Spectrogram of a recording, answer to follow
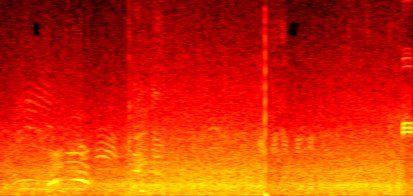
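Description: On-pitch sound of a football match in an empty stadium: players' shouted calls over a steady hiss of ground ambience, and one sharp ball kick a little past the middle.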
